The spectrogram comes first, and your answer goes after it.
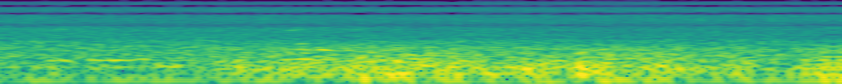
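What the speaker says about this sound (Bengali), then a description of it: "করছে বৃষ্টি" Night rain in Italy falls in a constant wash of noise with a low rumble, steady throughout, and a faint voice in the background.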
